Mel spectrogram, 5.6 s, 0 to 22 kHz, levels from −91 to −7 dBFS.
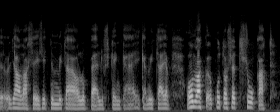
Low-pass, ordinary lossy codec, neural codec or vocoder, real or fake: none; none; none; real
